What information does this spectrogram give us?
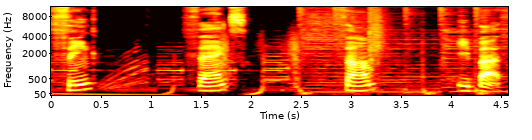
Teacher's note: Primero, tienes que colocar la punta de la lengua entre los dientes superiores e inferiores o justo detrás de los dientes superiores. Deja que el aire pase a través de la pequeña abertura entre la lengua y los dientes sin usar las cuerdas vocales. Recuerda que las cuerdas vocales no vibran cuando produces este sonido. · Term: sonido TH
